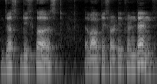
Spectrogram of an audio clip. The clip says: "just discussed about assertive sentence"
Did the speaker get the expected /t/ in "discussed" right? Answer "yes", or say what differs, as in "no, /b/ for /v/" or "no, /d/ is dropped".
yes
